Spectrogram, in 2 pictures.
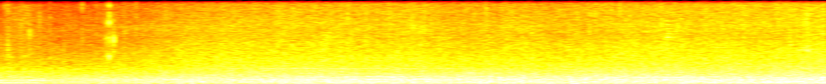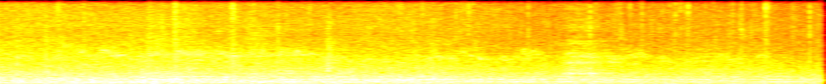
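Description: A campfire crackles and hisses.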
